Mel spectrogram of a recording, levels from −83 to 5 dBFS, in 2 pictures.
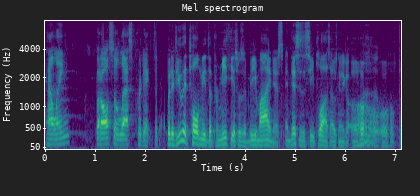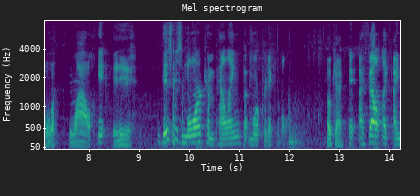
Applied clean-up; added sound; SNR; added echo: neural separator model SepFormer DNS4.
